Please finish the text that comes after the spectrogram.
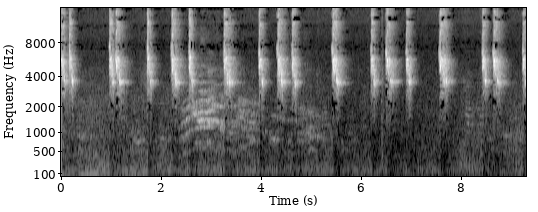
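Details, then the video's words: Eurasian tree sparrow chick, with calls meant to lure wild birds and to tutor caged songbirds. Around sixteen loud, high chirps come in an irregular run. A brief lower warbling note sounds early on. "Suara anak burung greja untuk mikat"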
